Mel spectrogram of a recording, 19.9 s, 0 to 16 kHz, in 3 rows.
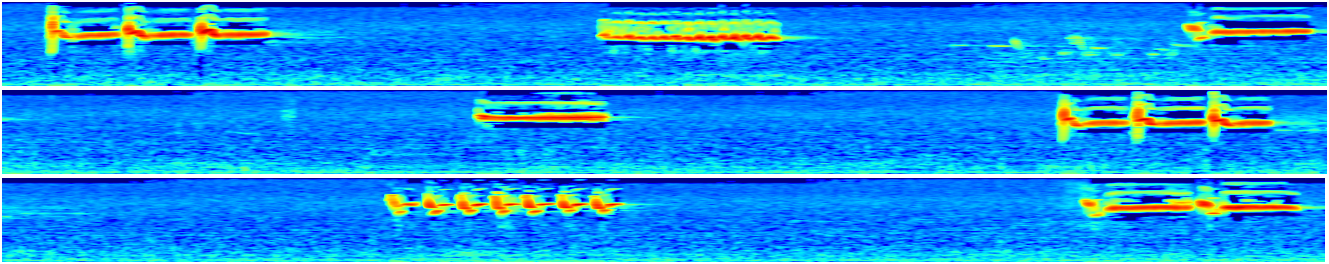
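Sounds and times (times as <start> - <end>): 
Rock Wren song: 0.2 - 1.6, 3.0 - 4.0, 4.7 - 6.8, 9.0 - 9.7, 11.9 - 13.8, 15.2 - 16.5, 18.3 - 19.8.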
